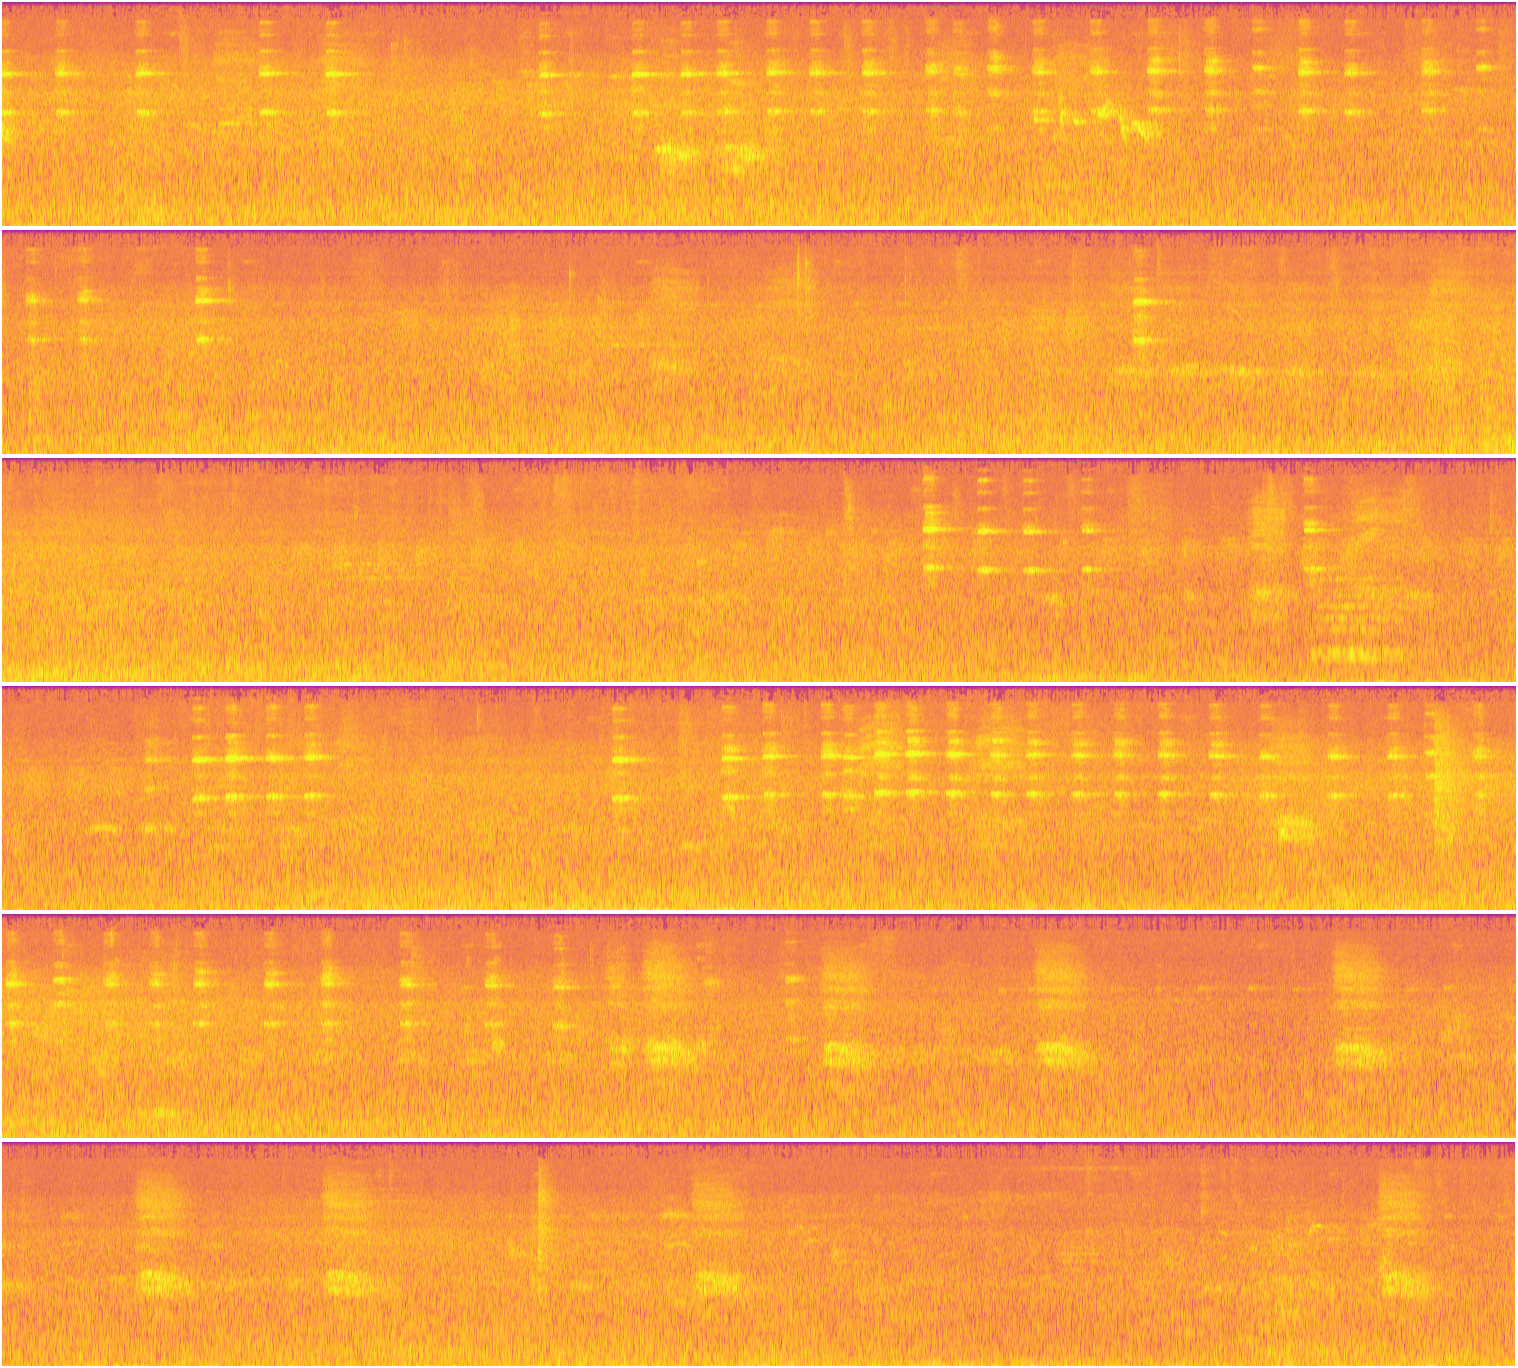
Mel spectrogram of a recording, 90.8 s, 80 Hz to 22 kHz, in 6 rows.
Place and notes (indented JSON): {
  "title": "Bambalapitiya, Colombo, Sri Lanka - Balcony morning sounds Sinhala-Tamil NY in Sri Lanka",
  "date": "2012-04-13 09:30:00",
  "description": "Soundscape from my balcony in Colombo on the morning of the Sinhala-Tamil New Year. The usual suspects are there, a srilankan broom brushing the leaves away, the crows, the chipmunks and various other birds that I can't name including a very close visitor towards the end of the track. Its much quieter than usual because its a holiday and its the only day of the year that I haven't seen any buses (the noisiest most dangerous things around) on the road. You can even hear the waves of the sea if you listen carefully.",
  "latitude": "6.89",
  "longitude": "79.86",
  "timezone": "Asia/Colombo"
}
